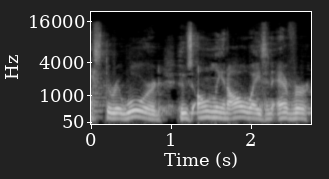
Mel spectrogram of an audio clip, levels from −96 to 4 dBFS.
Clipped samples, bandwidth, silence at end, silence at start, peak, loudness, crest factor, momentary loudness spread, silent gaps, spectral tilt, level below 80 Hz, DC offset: under 0.1%; 15.5 kHz; 0 s; 0 s; -8 dBFS; -24 LUFS; 16 dB; 4 LU; none; -6 dB/octave; -72 dBFS; under 0.1%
